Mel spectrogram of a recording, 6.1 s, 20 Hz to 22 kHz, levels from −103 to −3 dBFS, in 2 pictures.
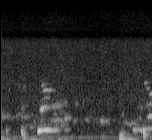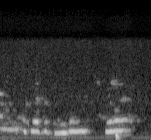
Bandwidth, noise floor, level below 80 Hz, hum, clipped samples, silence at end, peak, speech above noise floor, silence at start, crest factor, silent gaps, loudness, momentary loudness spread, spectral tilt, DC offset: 7 kHz; -61 dBFS; -48 dBFS; none; under 0.1%; 0.4 s; -12 dBFS; 30 dB; 0.05 s; 22 dB; none; -33 LUFS; 20 LU; -9 dB/octave; under 0.1%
